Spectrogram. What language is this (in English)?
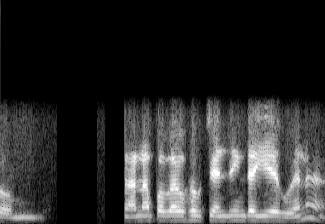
Odia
